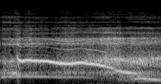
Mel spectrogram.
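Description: A loud, close gasp from a single voice, pitched high and carried on into a drawn-out tone that slides downward for over a second before trailing off.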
